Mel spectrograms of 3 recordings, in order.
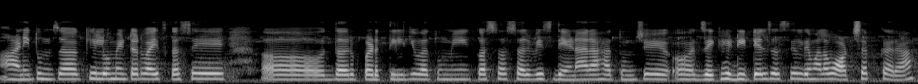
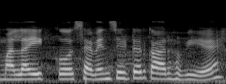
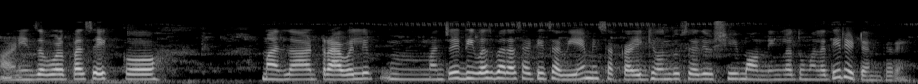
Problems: constant background noise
